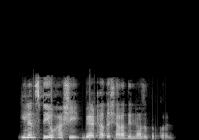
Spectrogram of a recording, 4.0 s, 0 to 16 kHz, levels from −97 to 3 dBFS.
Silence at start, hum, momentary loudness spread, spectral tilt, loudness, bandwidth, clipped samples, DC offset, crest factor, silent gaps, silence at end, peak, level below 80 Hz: 0.4 s; none; 17 LU; -2.5 dB/octave; -17 LUFS; 7.6 kHz; under 0.1%; under 0.1%; 18 dB; none; 0.65 s; -2 dBFS; -56 dBFS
